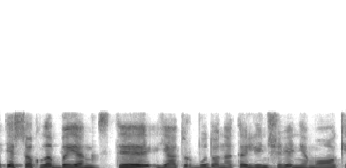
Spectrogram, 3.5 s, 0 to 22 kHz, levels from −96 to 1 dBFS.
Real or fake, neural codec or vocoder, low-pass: fake; vocoder, 44.1 kHz, 80 mel bands, Vocos; 7.2 kHz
